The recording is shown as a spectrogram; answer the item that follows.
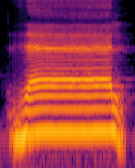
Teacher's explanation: দালের মাখরাজ হলো জিহ্বার আগা সামনের উপরের 2 দাঁতের আগার সঙ্গে লাগিয়ে উচ্চারিত হয়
